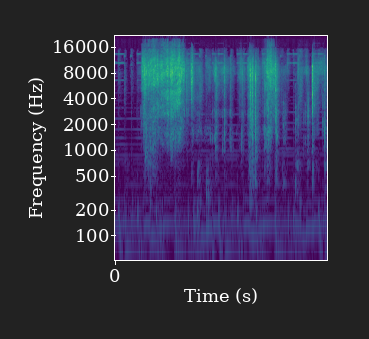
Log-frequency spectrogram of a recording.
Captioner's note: paper ripping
